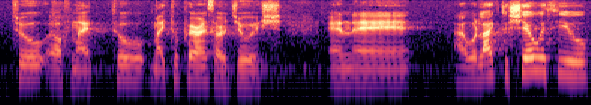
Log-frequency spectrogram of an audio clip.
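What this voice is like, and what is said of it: Israeli accent. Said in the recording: “I cannot hide my own accent ... As you can hear, I'm uh, from Israel, from Jerusalem”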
